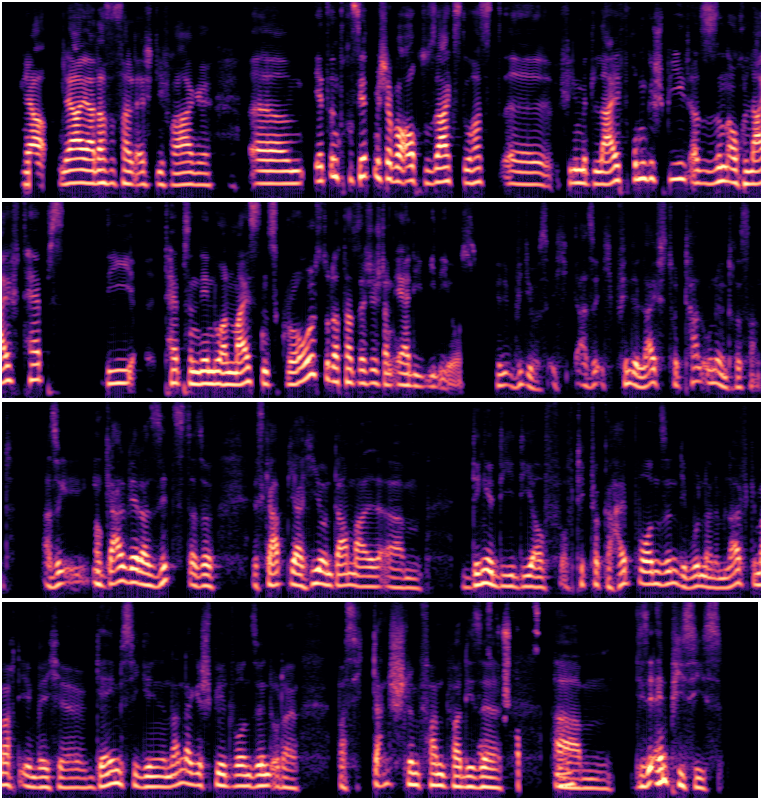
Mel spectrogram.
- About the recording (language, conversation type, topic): German, podcast, Wie gehst du im Alltag mit Smartphone-Sucht um?
- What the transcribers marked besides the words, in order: in English: "NPCs"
